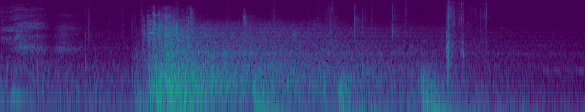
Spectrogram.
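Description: A heavy door creaks and scrapes open.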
